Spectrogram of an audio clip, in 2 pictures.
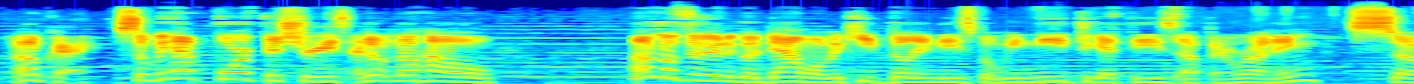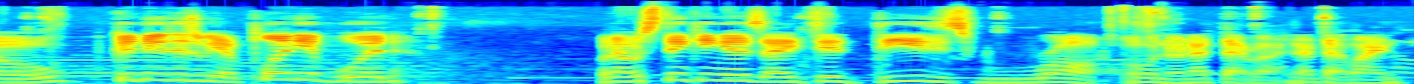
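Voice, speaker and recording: A woman's voice: mid-range voice, expressive, fairly quick, fairly bright tone, faint music behind. A woman hosting a let's play, chatting casually to her viewers and teasing herself about her mistakes. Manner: chatty, self-deprecating, talks to viewers. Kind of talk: casual gameplay commentary.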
